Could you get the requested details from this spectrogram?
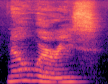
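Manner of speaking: high, singsong "No worries"; mock "No worries". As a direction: say it like a breezy cliché. Mocking the phrase he hates.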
